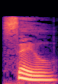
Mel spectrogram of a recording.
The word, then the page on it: sale: anglais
